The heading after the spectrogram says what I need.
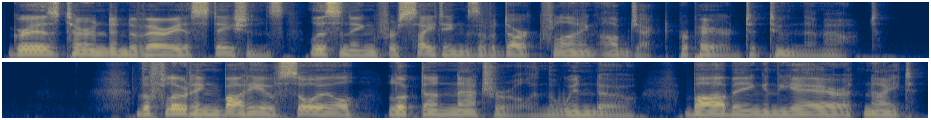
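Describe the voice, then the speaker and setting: A man hosting a story podcast, narrating a short story in a calm, measured, scripted way. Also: mid-range voice.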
